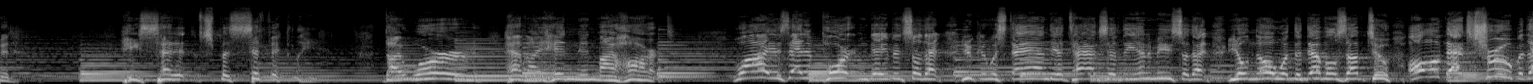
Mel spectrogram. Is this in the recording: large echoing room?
yes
